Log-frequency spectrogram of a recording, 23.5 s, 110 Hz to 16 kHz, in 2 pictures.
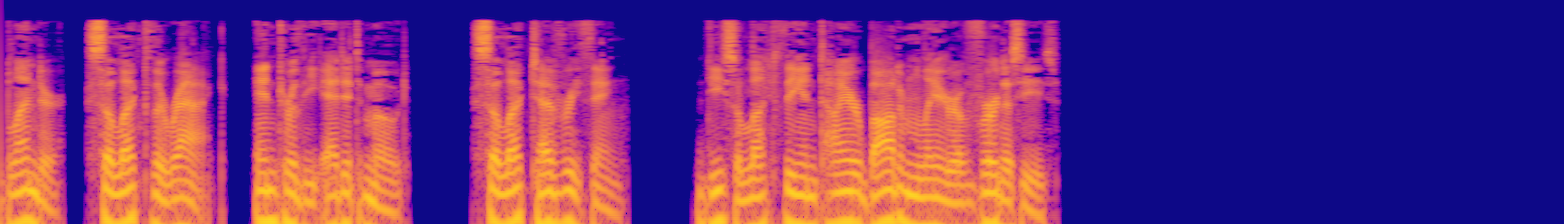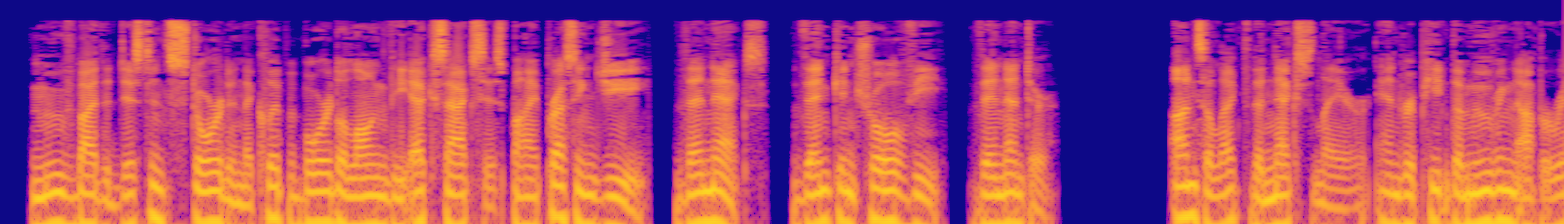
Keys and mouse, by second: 1.8-3.2 right drag, 3.2 Tab, 4.4 a, 4.9 a, 6.6 middle click, 7.6-8.8 drag, 9.2 middle click, 10.0-14.1 drag, 14.1 g, 17.9-19.4 drag, 18.6 g, 20.7-22.1 drag, 21.3 g.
